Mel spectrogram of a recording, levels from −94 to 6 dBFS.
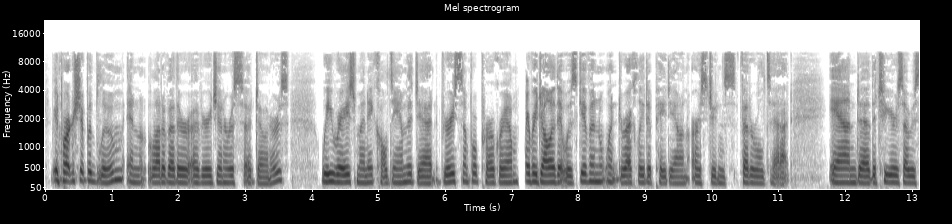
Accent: American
